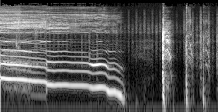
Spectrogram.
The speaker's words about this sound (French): on va passer au loup-garou avec le loup hurlant de Les Naufragés.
